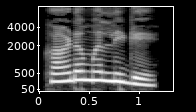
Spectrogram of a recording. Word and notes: ಗಿಡಮೂಲಿಕೆ: giḍa mūlike

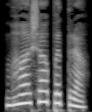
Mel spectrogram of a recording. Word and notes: ಭಾಷಾಪತ್ರ: kannada

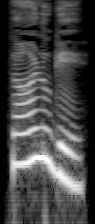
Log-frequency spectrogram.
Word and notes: ತಾಳುಗೆ: kannada

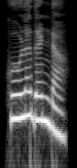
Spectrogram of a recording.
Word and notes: ಕಾಳದಂಡ: Kannada

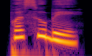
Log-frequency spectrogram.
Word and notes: ಪಸುಬೆ: pasube

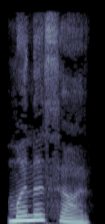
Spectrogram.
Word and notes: ಮನಸರಿ: manasari

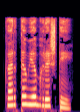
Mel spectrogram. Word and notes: ಕರ್ತವ್ಯಭ್ರಷ್ಟೆ: Kannada

